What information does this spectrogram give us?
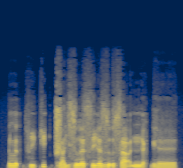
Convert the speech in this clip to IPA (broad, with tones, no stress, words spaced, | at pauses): lə˦˥t̚ fi˨˦ki˦˥k̚t͡ɕa̤˨˩jzu˨˦ə̯ si˨˦ə̯zṵ˧˥ sa̰ː˧˨ɲa˨˩k̚ ɣɛ̤˨˩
